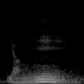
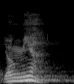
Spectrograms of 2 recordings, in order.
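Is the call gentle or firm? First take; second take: gentle; firm. First: The name is called gently and kindly. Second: The name is called firmly and decisively.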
